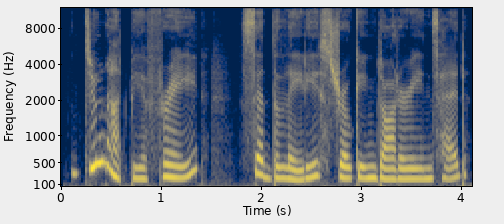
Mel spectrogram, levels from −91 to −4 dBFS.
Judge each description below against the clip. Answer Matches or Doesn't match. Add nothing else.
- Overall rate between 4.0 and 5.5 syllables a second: Matches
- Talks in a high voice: Matches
